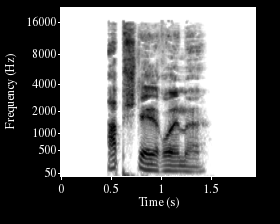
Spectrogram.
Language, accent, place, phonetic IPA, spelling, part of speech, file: German, Germany, Berlin, [ˈapʃtɛlˌʁɔɪ̯mə], Abstellräume, noun, De-Abstellräume.ogg
- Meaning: nominative/accusative/genitive plural of Abstellraum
